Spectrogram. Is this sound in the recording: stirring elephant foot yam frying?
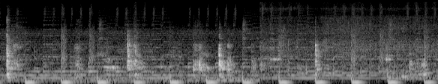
yes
